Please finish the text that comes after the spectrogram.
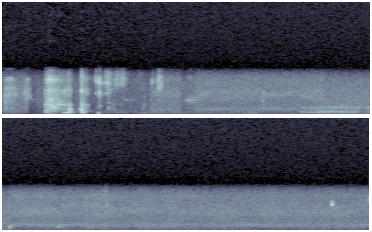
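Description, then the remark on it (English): A cat purrs in a short, rough burst of pulsing, then a quieter low hum follows a few seconds later over a faint background hiss. No one speaks. “And also my cat being loud, though.”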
